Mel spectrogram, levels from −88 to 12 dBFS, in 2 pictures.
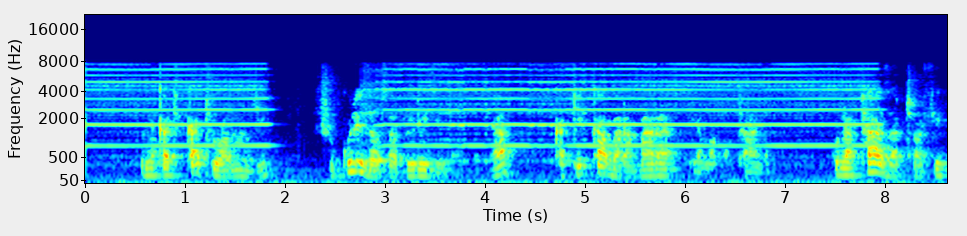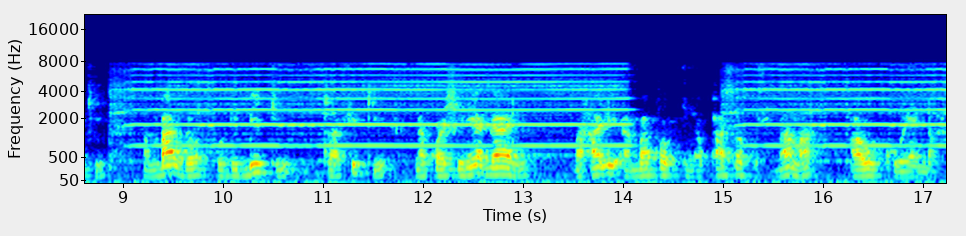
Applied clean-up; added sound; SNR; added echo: none; Bowed string instrument; 7 dB; reverberation time 0.5 s.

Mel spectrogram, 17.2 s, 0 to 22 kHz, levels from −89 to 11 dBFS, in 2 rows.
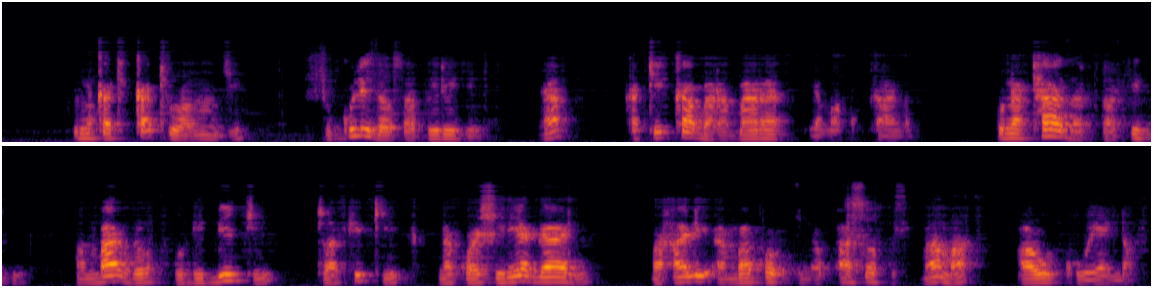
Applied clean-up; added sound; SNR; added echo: neural mask model DeepFilterNet 3.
